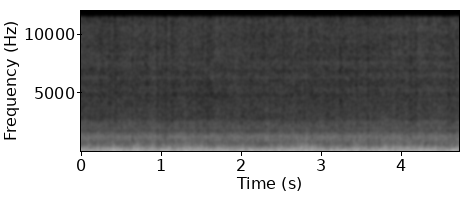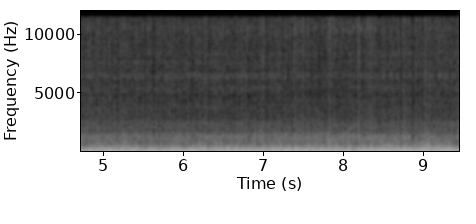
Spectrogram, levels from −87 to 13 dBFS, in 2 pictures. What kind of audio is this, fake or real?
real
